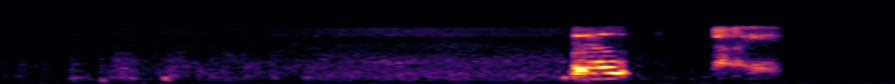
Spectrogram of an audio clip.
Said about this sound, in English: You probably cut off because of a mobile phone or something. So give me a call back because you can't hear me now, right?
